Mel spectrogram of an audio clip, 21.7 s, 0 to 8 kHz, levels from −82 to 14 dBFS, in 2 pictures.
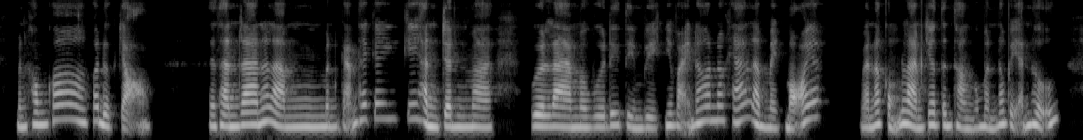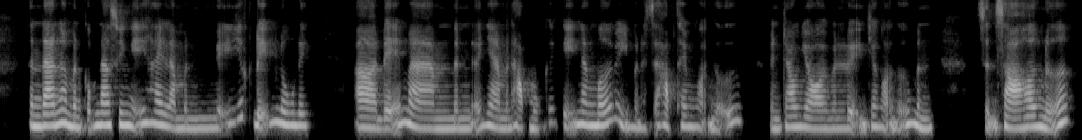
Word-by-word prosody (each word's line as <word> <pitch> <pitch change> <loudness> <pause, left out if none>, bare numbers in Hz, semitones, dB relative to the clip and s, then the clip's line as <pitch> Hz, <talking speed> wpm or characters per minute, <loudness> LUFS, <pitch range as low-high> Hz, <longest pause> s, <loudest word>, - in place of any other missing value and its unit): mình 190 0 -1
không 230 +2 +1
có 310 +1 -1
có 290 - -1
được 215 -6 +2
chọn. 220 - -1 0.6
Thì 205 - 0
thành 200 -1 +3
ra 230 +2 +5
nó 270 - +3
làm 195 -4 +2
mình 195 -1 -1
cảm 250 - -3
thấy 315 +4 -4
cái 335 0 -6
cái 330 0 -17
cái 330 0 -7
hành 205 -9 +4
trình 190 -1 +2
mà 190 -1 0 0.4
vừa 205 0 +5
làm 195 -2 +3
mà 185 - +1
vừa 190 +1 -3
đi 220 +3 -2
tìm 180 -4 -2
việc 180 -1 -6
như 215 - +1
vậy, 215 +1 -4
nó 265 +7 0
nó 300 0 -3
khá 300 +2 -3
là 245 - +2
mệt 180 -4 -1
mỏi 185 - +2
á, 345 - -2 0.4
và - - -3
nó 225 +6 +2
cũng 205 +2 -2
làm 235 -6 +5
cho 230 - +1
tinh 215 -2 -2
thần 180 -6 -3
của 175 - -6
mình 185 -3 -1
nó 235 - +2
bị 215 - -4
ảnh 215 - 0
hưởng. 235 +4 +2 0.6
Thành 205 -2 +5
ra 215 0 +7
ná 230 - +4
là 260 - +5
mình 200 -4 +3
cũng 220 - -1
đang 225 0 +5
suy 225 0 +1
nghĩ 220 +3 +2
hay 245 -3 +2
là 185 -4 0
mình 170 0 -3
nghỉ 230 +9 -7
dứt 355 - -9
điểm 260 +5 -1
luôn 225 -3 +4
đi, 215 -1 -1 0.4
ờ, 185 -1 +3
để 170 +6 -1
mà 175 -10 +2
mình 165 0 -2
ở - - -6
nhà 205 -3 0
mình 170 0 -4
học 185 -3 0
một 165 - -5
cái 265 0 -16
kỹ 225 +3 -3
năng 225 -3 +4
mới 225 +6 +3
vì 240 -10 -4
mình 180 - -4
sẽ 215 - -8
học 200 -3 -1
thêm 200 -2 -3
ngoại 190 - -7
ngữ, 270 +6 -5 0.3
mình 165 -1 -4
trau 190 +1 0
dồi, 165 -2 +1
mình 170 0 -6
luyện 170 - -3
cho 200 - -2
ngoại 190 - -4
ngữ 230 - -6
mình 180 -8 +1 0.5
xịn - - -5
sò 175 -4 +5
hơn 190 +2 +3
nữa. 235 - +2
205 Hz, 275 wpm, -23 LUFS, 185-235 Hz, 0.6 s, ra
